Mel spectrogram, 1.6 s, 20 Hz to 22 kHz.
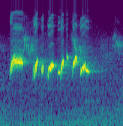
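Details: Red-whiskered bulbul singing a forest-style song, played for training young birds to learn it, with phrases of 9-11 notes: a quick run of about eight clear, warbled whistled notes over one second, rising and falling, then silence.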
